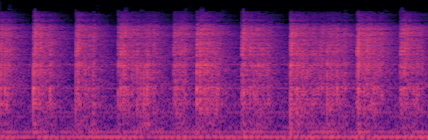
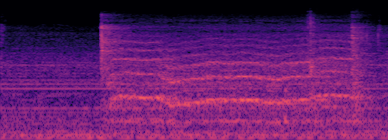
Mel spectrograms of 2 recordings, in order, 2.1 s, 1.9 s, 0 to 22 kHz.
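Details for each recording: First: Harbor Freight Flux 125 flux-core welder with wire speed set too low for the steel thickness: a choppy, popping arc sputtering about four times a second over a low hum instead of a steady sizzling-bacon sound. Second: Harbor Freight Flux 125 flux-core welder, gun aimed at the floor with trigger pulled: steady mid-pitched feeder motor whir starting suddenly and running evenly, wire pushed out and bending, drive roll tension good.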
